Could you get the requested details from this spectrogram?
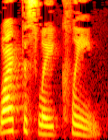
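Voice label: "wipe the slate clean", English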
